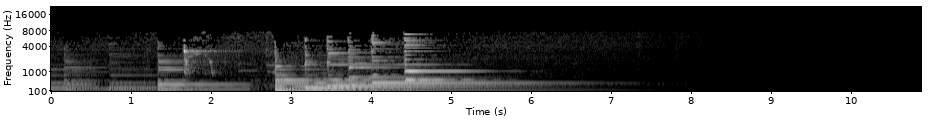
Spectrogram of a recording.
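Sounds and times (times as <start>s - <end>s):
guitar: 0.0s - 8.1s.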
